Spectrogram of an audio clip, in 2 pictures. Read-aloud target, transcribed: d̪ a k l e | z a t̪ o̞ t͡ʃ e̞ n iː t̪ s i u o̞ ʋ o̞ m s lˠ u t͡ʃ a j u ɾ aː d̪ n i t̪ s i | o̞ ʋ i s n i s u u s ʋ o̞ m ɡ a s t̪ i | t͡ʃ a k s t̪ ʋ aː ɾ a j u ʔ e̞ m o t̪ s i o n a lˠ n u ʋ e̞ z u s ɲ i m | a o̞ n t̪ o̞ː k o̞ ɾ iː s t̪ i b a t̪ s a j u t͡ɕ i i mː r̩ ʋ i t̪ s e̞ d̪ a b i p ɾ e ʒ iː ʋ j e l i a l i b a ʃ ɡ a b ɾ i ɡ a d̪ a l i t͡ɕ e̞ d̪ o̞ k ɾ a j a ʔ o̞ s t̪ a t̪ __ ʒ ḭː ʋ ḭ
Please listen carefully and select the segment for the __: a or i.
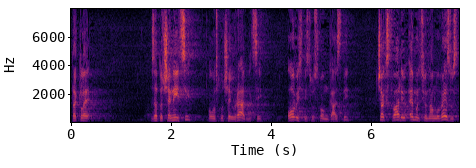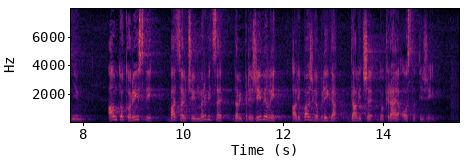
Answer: i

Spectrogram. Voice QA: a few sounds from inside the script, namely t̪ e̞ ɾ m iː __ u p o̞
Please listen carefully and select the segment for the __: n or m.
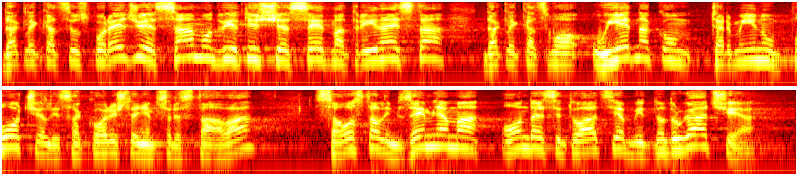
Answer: n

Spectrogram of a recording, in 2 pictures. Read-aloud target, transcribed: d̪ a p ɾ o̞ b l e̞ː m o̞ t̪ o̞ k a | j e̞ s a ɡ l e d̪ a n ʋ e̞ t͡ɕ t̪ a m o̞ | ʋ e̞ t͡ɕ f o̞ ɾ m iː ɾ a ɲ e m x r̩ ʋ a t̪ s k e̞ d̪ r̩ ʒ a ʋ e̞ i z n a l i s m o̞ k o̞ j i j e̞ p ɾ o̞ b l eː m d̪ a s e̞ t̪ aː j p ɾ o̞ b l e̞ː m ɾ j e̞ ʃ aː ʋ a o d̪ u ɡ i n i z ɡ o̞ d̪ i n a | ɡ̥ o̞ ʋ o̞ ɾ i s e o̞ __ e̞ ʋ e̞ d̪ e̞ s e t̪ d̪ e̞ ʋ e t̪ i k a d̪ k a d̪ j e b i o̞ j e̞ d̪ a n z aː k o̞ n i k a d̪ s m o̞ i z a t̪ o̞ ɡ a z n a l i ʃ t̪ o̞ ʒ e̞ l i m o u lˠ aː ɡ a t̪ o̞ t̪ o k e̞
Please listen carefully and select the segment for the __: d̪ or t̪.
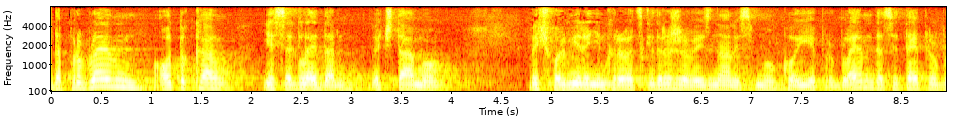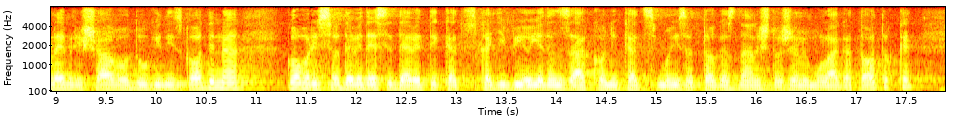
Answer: d̪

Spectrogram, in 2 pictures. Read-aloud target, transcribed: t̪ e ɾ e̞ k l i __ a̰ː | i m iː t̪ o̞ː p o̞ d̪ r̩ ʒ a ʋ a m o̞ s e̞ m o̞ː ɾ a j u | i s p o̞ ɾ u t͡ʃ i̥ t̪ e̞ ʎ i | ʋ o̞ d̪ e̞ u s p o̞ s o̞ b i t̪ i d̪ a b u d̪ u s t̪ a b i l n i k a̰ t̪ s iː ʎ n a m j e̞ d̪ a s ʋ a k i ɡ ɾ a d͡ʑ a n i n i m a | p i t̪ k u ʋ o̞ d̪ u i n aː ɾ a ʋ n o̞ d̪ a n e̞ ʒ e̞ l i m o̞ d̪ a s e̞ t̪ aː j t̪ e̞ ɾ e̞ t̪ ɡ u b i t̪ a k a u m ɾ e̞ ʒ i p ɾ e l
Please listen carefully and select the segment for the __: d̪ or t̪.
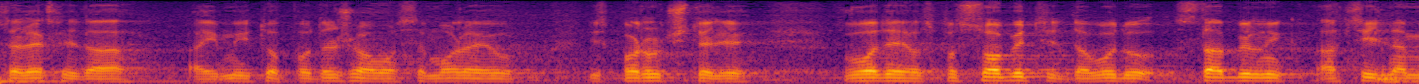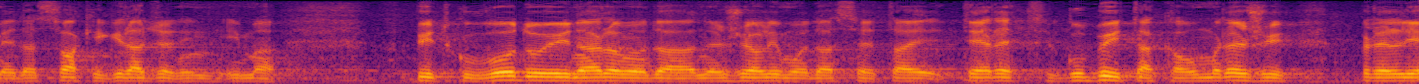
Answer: d̪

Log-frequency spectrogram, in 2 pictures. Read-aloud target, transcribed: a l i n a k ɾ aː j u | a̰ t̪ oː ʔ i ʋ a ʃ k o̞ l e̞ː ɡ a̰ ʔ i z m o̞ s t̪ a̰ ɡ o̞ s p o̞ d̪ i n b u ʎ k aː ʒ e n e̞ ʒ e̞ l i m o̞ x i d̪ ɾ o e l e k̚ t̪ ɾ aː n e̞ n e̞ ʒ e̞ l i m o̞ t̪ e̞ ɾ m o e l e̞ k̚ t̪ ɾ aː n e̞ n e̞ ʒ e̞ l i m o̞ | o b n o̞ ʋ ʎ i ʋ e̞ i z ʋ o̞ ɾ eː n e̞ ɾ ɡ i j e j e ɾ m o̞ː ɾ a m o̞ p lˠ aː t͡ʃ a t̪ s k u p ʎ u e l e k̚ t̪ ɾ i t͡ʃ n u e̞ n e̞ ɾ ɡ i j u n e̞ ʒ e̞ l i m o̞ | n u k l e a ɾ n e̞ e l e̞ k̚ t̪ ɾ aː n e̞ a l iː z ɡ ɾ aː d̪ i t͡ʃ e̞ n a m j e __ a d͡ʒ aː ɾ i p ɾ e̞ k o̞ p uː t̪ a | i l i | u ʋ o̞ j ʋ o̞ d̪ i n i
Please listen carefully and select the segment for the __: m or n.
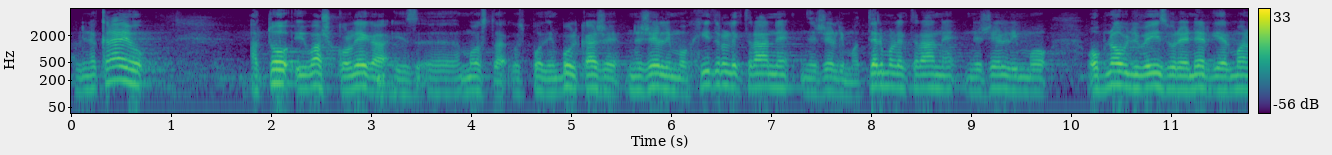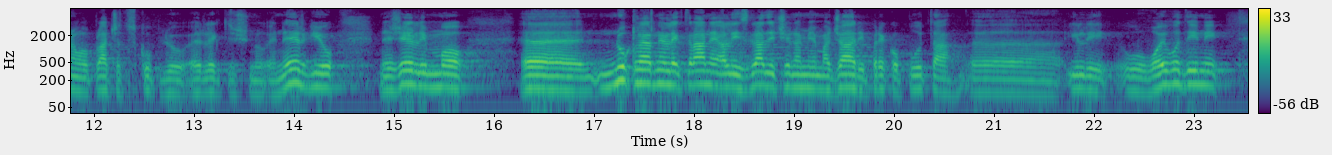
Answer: m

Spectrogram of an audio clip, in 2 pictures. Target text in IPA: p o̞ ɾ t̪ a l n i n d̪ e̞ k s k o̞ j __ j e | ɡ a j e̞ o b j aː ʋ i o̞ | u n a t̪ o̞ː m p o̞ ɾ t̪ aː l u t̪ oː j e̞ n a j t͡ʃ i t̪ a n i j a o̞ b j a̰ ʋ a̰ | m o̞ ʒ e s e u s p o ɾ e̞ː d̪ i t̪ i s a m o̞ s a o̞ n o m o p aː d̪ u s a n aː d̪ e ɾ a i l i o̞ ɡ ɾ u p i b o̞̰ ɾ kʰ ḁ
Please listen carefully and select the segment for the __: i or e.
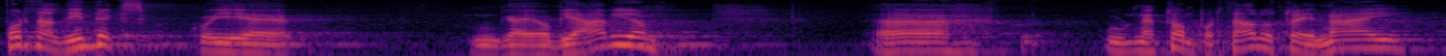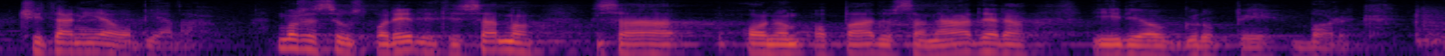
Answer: i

